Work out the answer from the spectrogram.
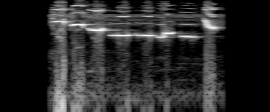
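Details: Brown-chested jungle flycatcher of the Bali type, nyuling song used as a lure for young birds: descending clear whistles in a steady run of about seven notes, closed by a sharp high chirp.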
